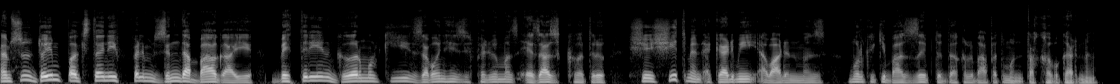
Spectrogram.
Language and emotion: Kashmiri, neutral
